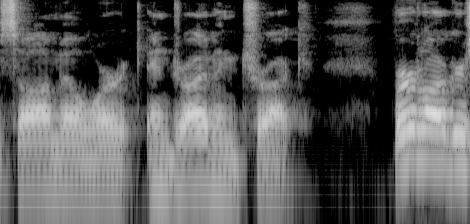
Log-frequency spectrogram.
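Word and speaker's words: Berlogger: yoke yugosla oven uh last name is actually pronounced burlager maybe the profession was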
